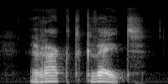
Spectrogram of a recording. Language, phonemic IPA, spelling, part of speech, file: Dutch, /ˈrakt ˈkwɛit/, raakt kwijt, verb, Nl-raakt kwijt.ogg
- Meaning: inflection of kwijtraken: 1. second/third-person singular present indicative 2. plural imperative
